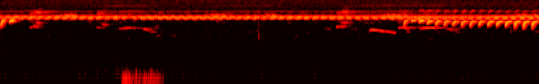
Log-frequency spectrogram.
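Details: Babblers near their nest in a date palm. A few soft slurred notes give way to a loud stretch of fast harsh chattering at the end, over a persistent high cricket hum and a brief low thump.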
